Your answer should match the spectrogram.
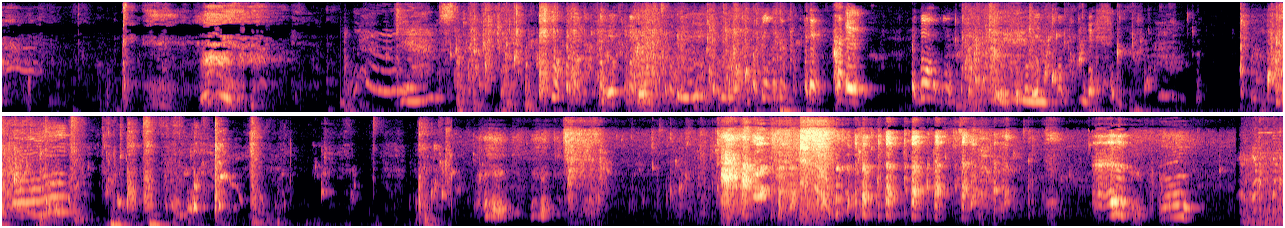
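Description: Babies laughing and babbling, then water splashing in a bathtub near the end.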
